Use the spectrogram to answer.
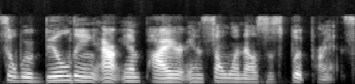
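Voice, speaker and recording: With a Southern US accent, a woman speaks at a moderate pace in a fairly low pitch and an animated tone. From US South. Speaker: podcast host and business owner. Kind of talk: podcast monologue. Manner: conversational, animated.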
